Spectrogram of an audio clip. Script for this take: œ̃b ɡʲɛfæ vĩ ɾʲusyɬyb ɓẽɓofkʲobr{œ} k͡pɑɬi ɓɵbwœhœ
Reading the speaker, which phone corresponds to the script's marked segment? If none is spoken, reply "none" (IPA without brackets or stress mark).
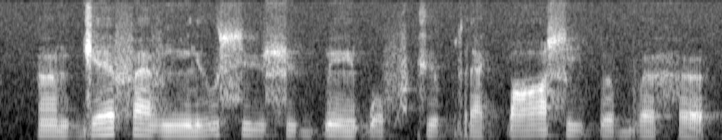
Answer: æ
